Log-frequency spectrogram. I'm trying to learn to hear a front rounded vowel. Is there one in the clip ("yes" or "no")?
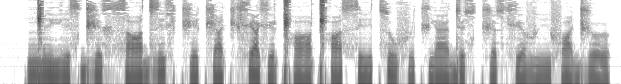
yes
